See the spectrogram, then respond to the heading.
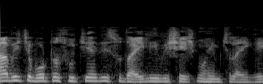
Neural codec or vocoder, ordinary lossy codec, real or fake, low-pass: none; MP3, 24 kbps; real; 7.2 kHz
